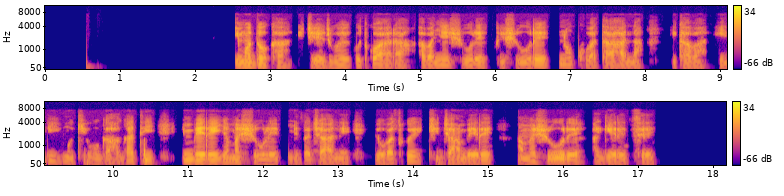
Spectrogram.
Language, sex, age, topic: Rundi, male, 25-35, education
